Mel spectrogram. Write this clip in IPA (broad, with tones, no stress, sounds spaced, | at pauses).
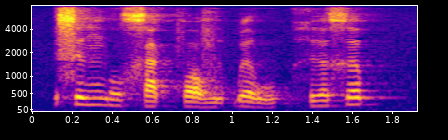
s ɨ˧ ŋ o̤˨˩ x a˨˩ k̚ f ɔ˧˩ v ɨ̰˧˨ ɓ ə˧˩˨ w | h ɨ˨˦ ə̯ x ə˦˥ p̚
